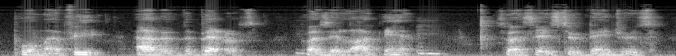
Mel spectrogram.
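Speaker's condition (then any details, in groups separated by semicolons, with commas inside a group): ALS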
